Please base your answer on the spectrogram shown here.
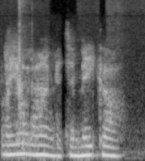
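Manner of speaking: whispered voice. Speaking in character, secretly telling Naomi to play along: whispering to Naomi. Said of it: "whisper to Naomi".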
